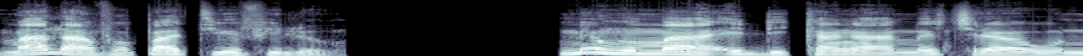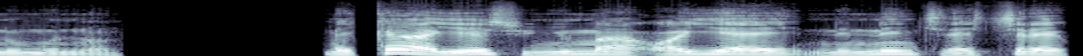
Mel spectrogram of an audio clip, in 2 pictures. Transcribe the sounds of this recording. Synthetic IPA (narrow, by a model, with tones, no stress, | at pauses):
mã˦dã˨m˨fʊ˨pa˦tʰi˨o˦fi˨lo̰˨˦ | mɪ̃˦ɦʊ̃˦mã˦˨e˦di˨kʰã˦ŋa˨mɪ̃˦t͡ɕʰɪ˦ɾɛ˦ɔ˨wʊ̃˦nʊ̃˦mũ˨nʊ̰̃˦ | mɪ̃˨kʰã˦a˨je˦su˨ɲũ˦ma˨ʔɔ˦jɛ˦nɪ̃˨˦nɪ̃˦ɲ̩˦t͡ɕʰɪ˨ɾɛ˨t͡ɕʰɪ˦ɾɛ˦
